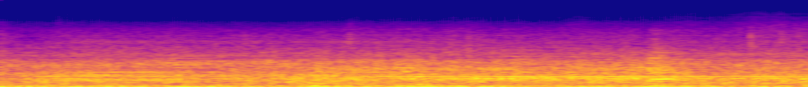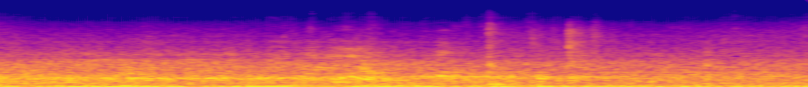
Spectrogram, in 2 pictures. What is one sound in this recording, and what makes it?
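Wheels squeal faintly against the rails.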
